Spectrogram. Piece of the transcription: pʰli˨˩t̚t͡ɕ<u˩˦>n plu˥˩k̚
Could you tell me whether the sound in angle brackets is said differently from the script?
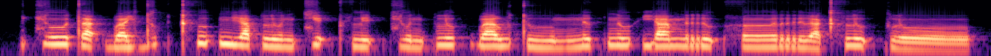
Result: no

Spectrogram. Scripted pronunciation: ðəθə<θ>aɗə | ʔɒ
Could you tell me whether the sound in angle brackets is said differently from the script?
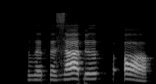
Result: yes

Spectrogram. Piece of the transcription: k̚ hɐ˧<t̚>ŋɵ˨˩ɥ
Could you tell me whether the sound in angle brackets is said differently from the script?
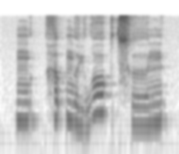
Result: yes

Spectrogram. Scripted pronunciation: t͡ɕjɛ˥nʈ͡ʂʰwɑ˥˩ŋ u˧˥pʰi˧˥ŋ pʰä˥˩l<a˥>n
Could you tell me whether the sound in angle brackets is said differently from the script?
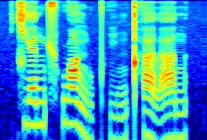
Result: no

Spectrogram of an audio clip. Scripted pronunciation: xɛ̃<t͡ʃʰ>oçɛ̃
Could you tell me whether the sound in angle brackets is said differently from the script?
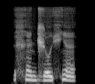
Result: yes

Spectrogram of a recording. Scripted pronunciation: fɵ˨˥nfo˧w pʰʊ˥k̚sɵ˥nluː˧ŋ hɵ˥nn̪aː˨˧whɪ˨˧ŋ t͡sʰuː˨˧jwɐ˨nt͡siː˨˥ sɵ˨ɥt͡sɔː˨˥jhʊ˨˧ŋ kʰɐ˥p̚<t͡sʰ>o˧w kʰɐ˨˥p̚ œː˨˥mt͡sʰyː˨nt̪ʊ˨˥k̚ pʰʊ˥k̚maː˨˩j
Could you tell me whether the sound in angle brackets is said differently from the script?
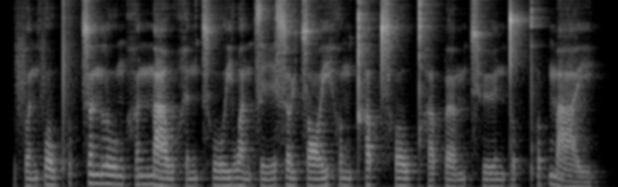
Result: no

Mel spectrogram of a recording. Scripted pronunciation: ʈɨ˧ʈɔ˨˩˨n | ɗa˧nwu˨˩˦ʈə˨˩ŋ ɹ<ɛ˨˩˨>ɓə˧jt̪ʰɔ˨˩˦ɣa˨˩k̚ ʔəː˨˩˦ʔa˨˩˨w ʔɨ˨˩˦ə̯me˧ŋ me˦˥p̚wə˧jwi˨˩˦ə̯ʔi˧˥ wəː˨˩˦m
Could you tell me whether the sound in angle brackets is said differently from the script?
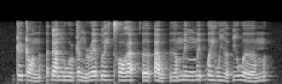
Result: yes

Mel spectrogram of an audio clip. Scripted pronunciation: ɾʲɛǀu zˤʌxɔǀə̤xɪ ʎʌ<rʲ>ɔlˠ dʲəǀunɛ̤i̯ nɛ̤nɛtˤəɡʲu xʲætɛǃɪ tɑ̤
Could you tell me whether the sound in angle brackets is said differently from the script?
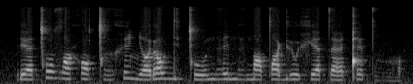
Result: yes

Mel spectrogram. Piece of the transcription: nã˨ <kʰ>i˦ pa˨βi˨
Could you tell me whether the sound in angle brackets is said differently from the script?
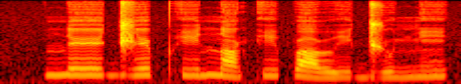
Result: yes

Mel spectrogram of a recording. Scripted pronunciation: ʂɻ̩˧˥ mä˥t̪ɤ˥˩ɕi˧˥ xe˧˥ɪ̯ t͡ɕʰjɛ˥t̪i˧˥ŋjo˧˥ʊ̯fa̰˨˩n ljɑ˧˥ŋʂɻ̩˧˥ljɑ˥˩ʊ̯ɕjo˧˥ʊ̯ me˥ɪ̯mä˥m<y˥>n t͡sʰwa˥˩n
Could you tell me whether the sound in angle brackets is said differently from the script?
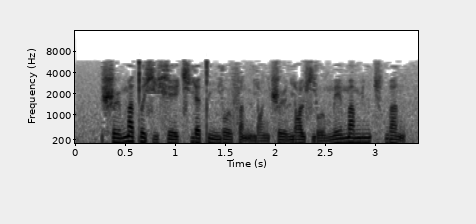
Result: no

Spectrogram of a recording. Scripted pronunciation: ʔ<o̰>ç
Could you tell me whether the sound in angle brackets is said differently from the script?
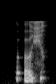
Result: no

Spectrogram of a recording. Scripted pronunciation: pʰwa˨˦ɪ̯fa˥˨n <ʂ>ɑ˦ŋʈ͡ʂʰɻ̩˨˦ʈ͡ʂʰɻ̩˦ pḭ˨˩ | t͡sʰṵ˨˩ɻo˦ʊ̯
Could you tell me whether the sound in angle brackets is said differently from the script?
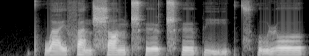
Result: no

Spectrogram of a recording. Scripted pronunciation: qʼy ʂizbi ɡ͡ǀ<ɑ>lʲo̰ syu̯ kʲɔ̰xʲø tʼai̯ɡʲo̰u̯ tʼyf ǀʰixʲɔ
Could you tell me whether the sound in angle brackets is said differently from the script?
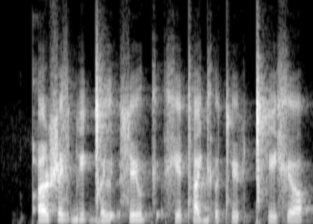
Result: yes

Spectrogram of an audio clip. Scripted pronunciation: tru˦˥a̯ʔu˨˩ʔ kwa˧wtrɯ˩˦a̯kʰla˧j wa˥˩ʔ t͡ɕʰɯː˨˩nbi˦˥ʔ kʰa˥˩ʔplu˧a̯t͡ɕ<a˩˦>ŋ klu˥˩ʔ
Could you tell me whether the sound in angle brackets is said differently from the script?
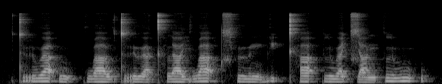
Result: no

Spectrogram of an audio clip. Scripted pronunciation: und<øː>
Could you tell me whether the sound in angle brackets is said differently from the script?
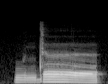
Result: yes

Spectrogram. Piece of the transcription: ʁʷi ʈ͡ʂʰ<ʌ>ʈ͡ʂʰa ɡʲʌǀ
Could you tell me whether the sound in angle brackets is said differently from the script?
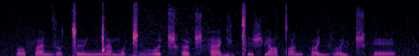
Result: no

